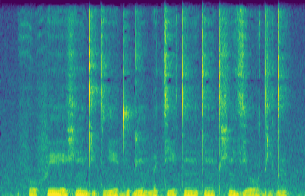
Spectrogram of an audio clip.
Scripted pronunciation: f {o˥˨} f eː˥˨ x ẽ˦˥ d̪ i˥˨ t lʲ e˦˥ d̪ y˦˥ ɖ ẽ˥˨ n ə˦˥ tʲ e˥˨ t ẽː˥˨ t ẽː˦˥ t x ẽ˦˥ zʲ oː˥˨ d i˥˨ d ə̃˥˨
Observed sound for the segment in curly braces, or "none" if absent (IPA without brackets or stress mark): o˥˨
